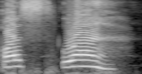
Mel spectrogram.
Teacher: ta marbut kalau dalam keadaan waqaf maka bunyinya ha ha besar ya qoswah.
